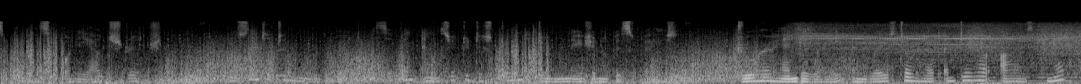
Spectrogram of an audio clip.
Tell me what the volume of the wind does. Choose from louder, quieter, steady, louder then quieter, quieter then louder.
quieter.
